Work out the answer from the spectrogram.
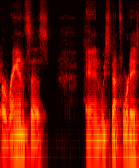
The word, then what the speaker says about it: Aransas: we went down to Port Aransas gonna say it right oh yeah Iran says and we spent four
